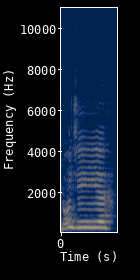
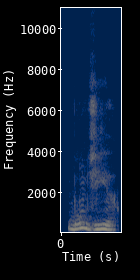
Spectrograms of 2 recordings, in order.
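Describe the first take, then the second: First: It is said in a warm, friendly way. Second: It is said in a sullen, grumpy way.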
